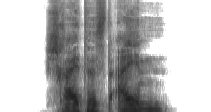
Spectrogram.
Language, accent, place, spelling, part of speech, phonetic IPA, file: German, Germany, Berlin, schreitest ein, verb, [ˌʃʁaɪ̯təst ˈaɪ̯n], De-schreitest ein.ogg
- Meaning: inflection of einschreiten: 1. second-person singular present 2. second-person singular subjunctive I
